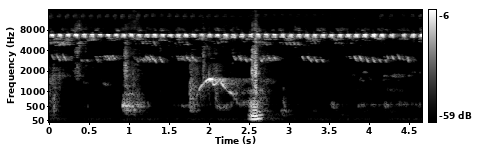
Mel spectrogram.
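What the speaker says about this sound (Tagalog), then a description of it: "Rinig yung huli ng ibon dun sa gawiro, no?" Birds chirp and call in short bursts before dawn over a constant, pulsing chorus of crickets in a quiet, dark setting.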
